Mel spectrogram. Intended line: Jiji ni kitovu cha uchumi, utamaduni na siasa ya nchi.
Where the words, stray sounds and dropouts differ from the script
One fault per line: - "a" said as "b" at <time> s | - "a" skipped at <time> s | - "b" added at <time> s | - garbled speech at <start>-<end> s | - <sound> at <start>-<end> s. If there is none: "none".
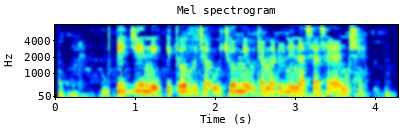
- dropout at 0.7-0.8 s
- dropout at 1.3-1.4 s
